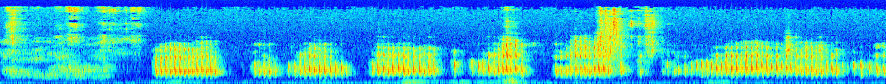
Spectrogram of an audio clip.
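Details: Weasel calling in a string of short, throaty pulsed bursts, each under a second, separated by brief gaps and ending in a longer rolling trill, with some sharp higher squeaks mixed in midway.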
